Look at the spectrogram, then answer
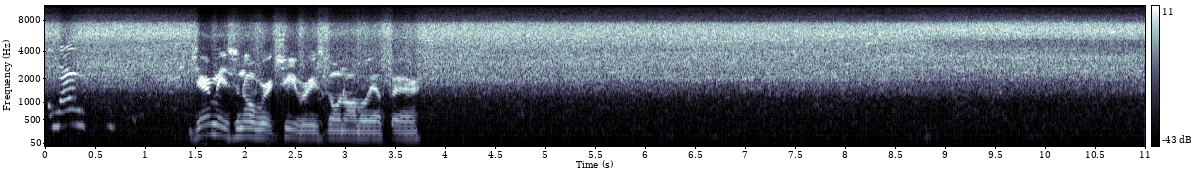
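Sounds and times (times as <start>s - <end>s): rushing water: 0.0s - 11.0s.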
